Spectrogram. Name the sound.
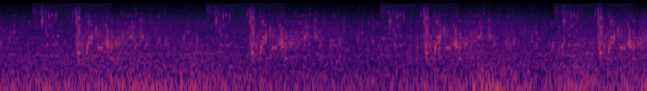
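canoe paddling through water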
